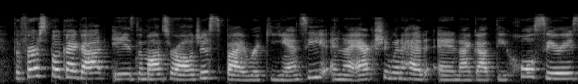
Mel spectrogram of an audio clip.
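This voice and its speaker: A woman with a Minnesotan accent, high-pitched and lively, talking at a very fast pace with hardly any pauses over noticeable background noise. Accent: Minnesotan accent, noticeable on 'about'. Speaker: book vlogger. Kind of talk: casual vlog talk. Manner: casual, filler-heavy.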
